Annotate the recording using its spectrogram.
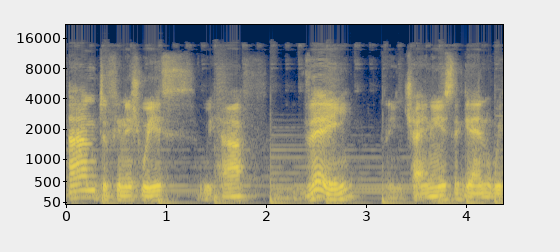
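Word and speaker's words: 他: we have to make the difference in the characters but not their pronunciation which is the same for he and she now here we have the character for he and pronunciation ha ha then the character for she as you can see the character changes a little bit the left part of it here we have the radical for woman but the pronunciation is the same as he so we have ha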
